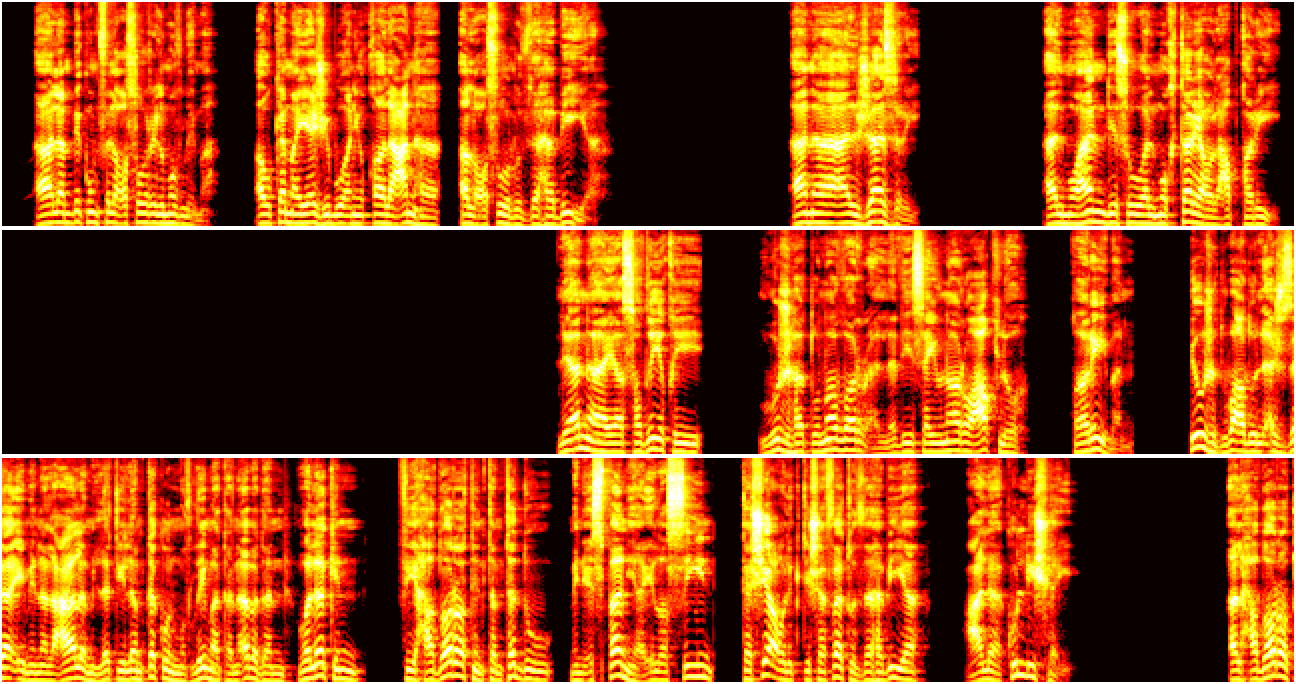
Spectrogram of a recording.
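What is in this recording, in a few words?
arabic male narration; voice demos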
